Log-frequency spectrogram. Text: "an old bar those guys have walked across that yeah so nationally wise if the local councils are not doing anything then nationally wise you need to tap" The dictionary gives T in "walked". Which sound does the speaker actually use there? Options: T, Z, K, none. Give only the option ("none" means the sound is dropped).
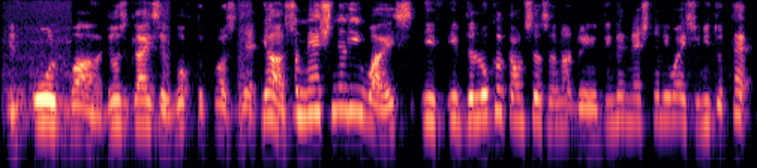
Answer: T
